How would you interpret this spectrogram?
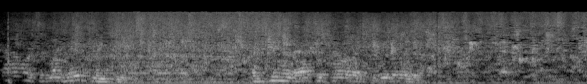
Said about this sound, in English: Why'd you turn on the water?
